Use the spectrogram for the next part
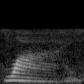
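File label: "waai4", Cantonese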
